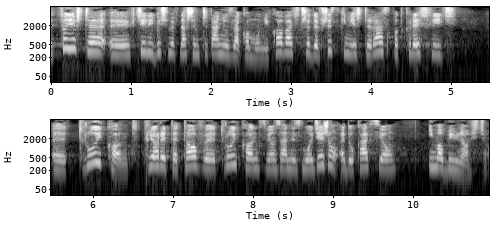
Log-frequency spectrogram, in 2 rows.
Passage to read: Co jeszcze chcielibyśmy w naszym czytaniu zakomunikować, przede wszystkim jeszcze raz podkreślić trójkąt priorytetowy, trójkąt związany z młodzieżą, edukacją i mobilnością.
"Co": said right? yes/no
yes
